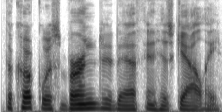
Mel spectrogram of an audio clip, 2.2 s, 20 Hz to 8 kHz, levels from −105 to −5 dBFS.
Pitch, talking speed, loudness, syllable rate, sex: 110 Hz, 245 wpm, -18 LUFS, 5.4 syllables/s, male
